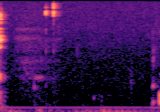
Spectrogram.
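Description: A few faint computer mouse clicks over a steady low hum of room tone.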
